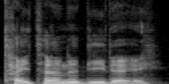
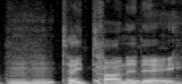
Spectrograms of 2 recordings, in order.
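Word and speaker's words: Tytonidae: Um titanidday. I added an extra syllable. Titaniday.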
